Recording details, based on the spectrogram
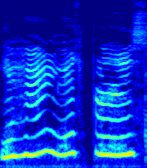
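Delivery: speaking through a mouthful of food. One of the diners answers the offer of water, talking with food in mouth. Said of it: "You have food in your mouth".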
